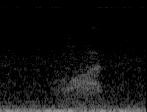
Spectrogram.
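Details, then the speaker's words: Chest auscultation for whispered pectoriloquy while the patient whispers "one two three": a brief, faint, indistinct whisper over low rumbling noise. This is a normal result with no consolidation suggested. "whispered voice is usually heard faintly or indistinctly if at all clearer louder sounds suggest underlying consolidation"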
